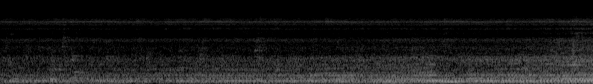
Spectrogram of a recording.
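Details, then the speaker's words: Yamaha RX King/RXS two-stroke, sat unused one year, hard starting and stalling from intermittent spark; now runs after swapping to an RX CDI, with spark at the coil lead; even buzz building as revs rise, no misses: normal running after ignition fix. "Nah, ini setelah sudah hidup tinggal proses merapikan kabel-kabelnya, membungkus kabel-kabel."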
